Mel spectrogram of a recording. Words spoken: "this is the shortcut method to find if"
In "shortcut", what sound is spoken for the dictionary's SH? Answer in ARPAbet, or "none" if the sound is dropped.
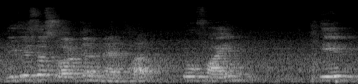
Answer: S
